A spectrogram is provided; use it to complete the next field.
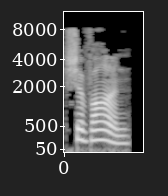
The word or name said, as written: siobahn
